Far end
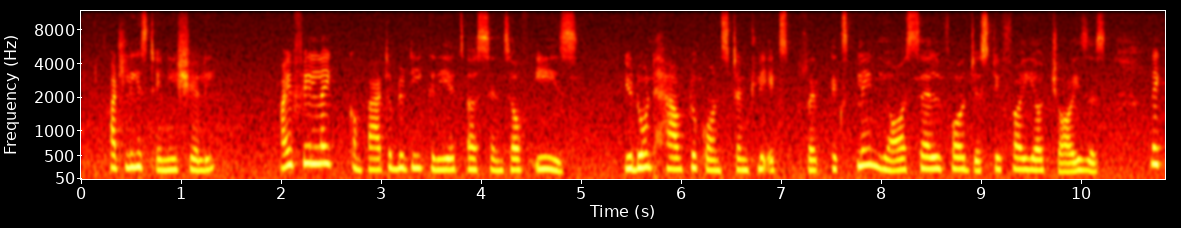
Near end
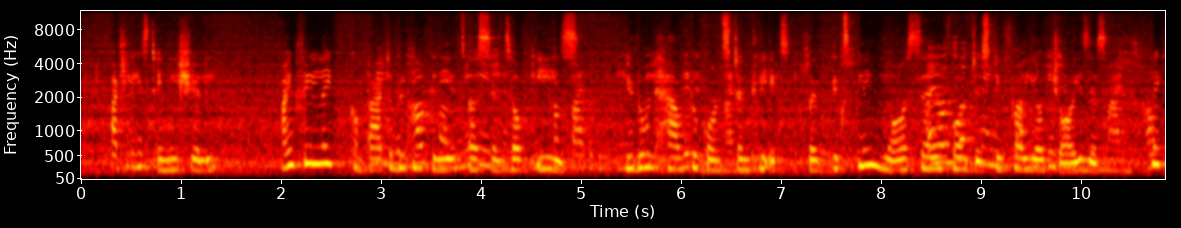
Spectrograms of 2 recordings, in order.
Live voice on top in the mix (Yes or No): No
